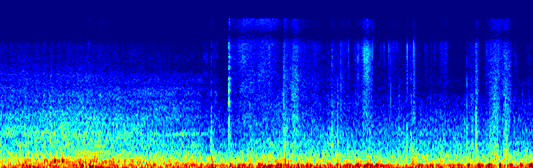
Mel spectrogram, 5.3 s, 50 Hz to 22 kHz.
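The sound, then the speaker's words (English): Steady, loud road rumble from inside a moving car on Highway 580, with deep low-end drone and tire noise, plus occasional brighter whooshes from speeding vehicles passing in the second half. “I'm on my way home. I'm on this highway. Boy, these people speeding and shit on Highway 580.”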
